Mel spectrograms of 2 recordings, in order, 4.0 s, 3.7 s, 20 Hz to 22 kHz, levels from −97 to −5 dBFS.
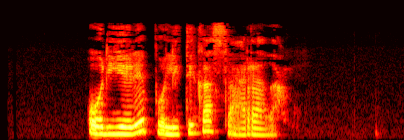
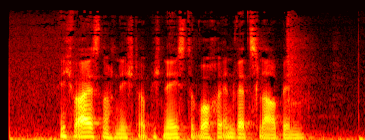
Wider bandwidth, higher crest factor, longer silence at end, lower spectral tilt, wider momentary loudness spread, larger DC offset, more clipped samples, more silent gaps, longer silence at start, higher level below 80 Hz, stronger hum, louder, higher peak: second, 11.5 kHz vs 16 kHz; about the same, 18 dB vs 22 dB; first, 1.2 s vs 0 s; about the same, -5.5 dB/octave vs -6 dB/octave; second, 11 LU vs 24 LU; neither; neither; neither; first, 0.9 s vs 0.1 s; second, -74 dBFS vs -46 dBFS; neither; first, -22 LUFS vs -29 LUFS; about the same, -6 dBFS vs -6 dBFS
